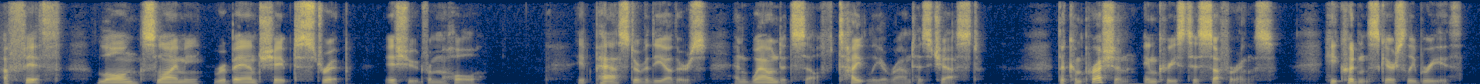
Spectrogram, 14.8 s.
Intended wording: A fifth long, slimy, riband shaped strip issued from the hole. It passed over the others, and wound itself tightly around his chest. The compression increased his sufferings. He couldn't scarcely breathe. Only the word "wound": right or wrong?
right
